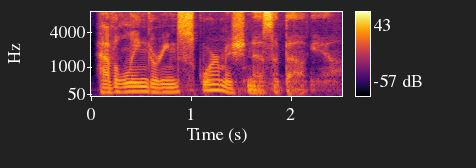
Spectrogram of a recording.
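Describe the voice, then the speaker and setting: In an audio drama, an actor voices a cruel, domineering occult magus who mocks and talks down to his pupil. His man's voice sits at medium pitch with a dark tone and vocal fry, moving at a moderate pace, natural and free of echo. He sounds menacing and condescending, issuing commands like a sinister mentor.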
